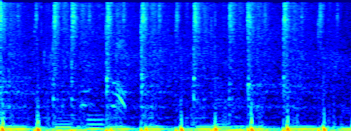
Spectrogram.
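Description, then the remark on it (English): An audience stomps their feet together in a steady rhythm during a service, producing loud, repeated low thuds about every third of a second over a sustained musical background from the band. “I want us to do one more thing, and that is stomping our foot.”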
